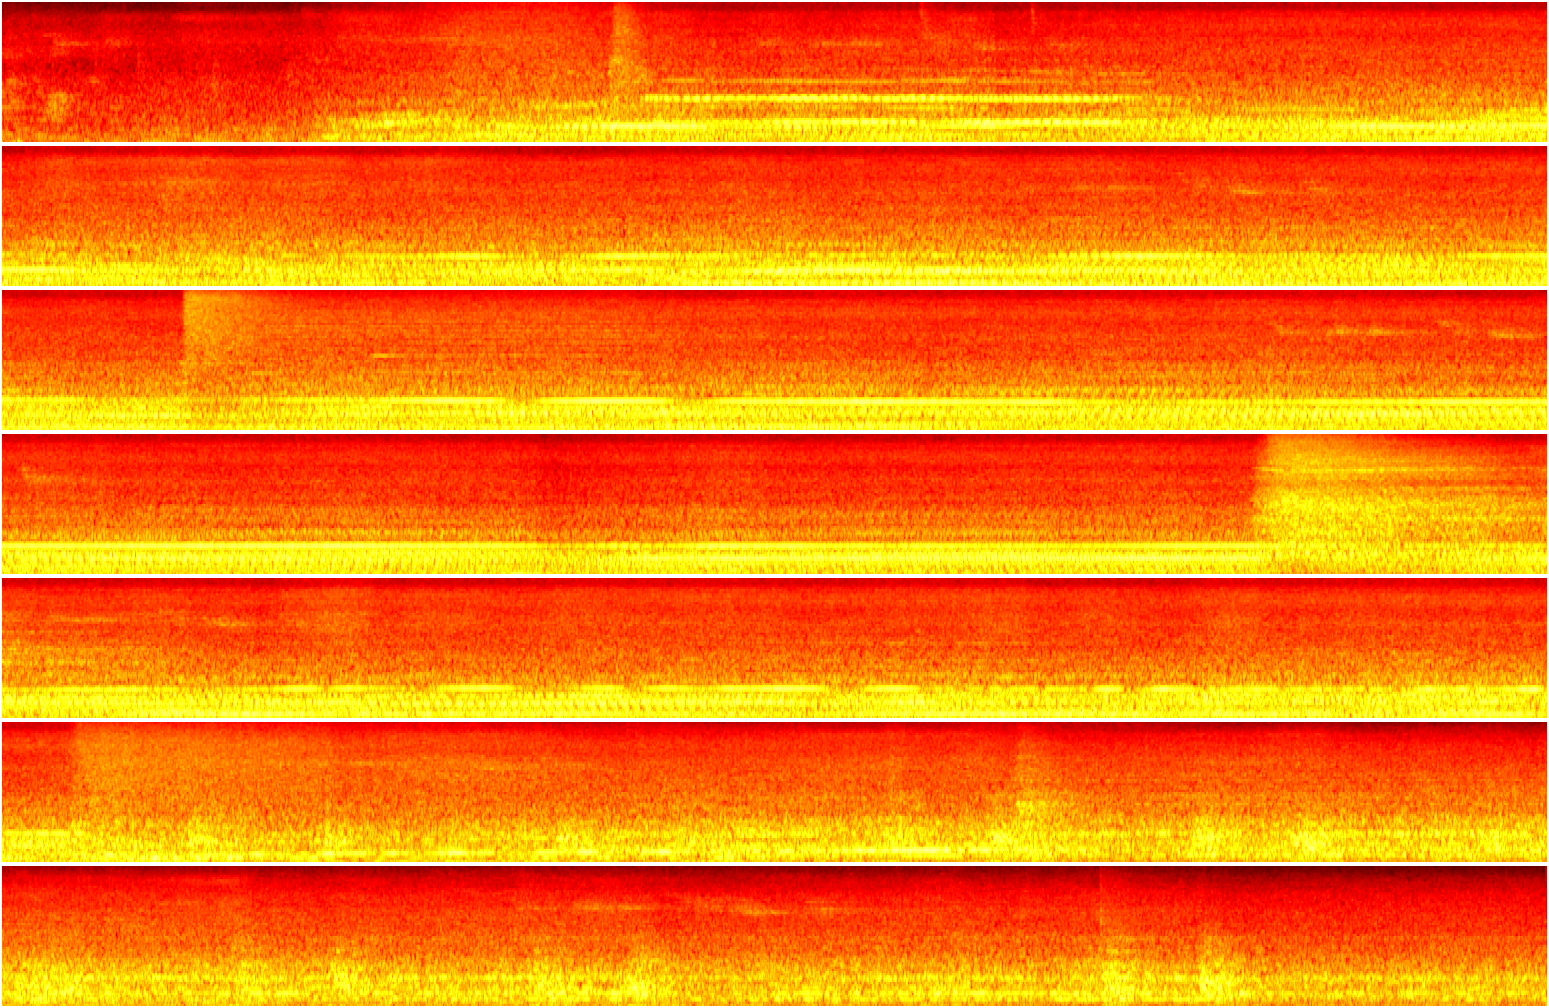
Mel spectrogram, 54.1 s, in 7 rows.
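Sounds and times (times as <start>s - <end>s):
echoing train equipment hum: 0.0s - 54.0s.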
